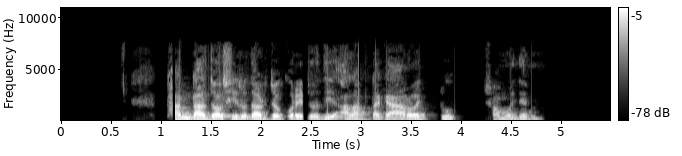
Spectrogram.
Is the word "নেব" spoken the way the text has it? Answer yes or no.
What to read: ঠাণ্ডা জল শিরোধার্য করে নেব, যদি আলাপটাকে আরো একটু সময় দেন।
no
